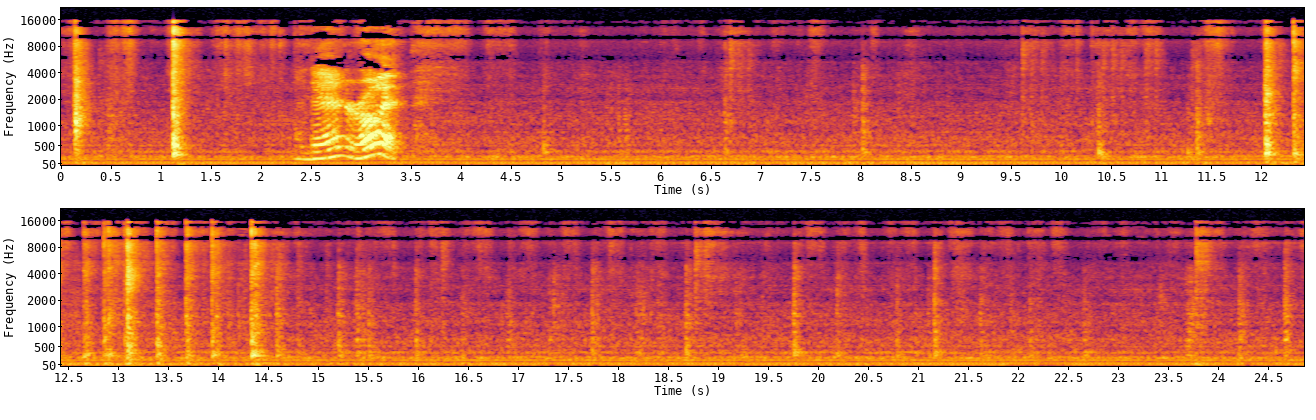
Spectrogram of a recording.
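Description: Bread dough being rolled and pressed by hand on a wooden table: a couple of sharp knocks at the start, a brief voice-like sound about three seconds in, and a cluster of quick taps and knocks about halfway through, over a steady low hum.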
